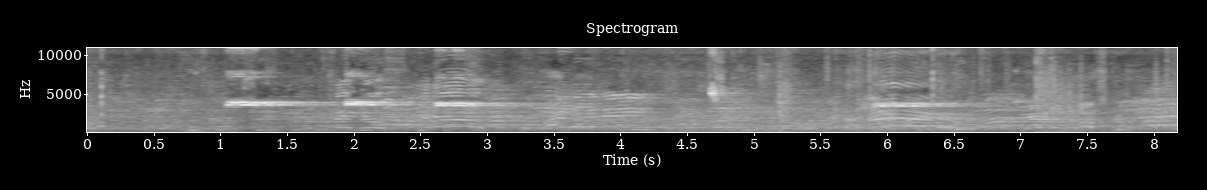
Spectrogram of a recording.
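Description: Din of many voices echoing in a large sports hall, with volleyballs being hit and bouncing on the court. Several short high referee whistle blasts cut through: three in the first three seconds and another about six seconds in.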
